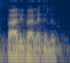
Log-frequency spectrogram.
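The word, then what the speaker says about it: ಪಾರಿವಾಳಗಳು: Parivala vala galu la lu How do you pronounce? So, it is Parivalagalu.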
